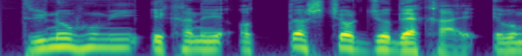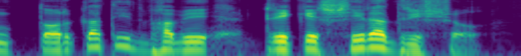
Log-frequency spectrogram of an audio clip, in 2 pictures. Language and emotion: Bengali, neutral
